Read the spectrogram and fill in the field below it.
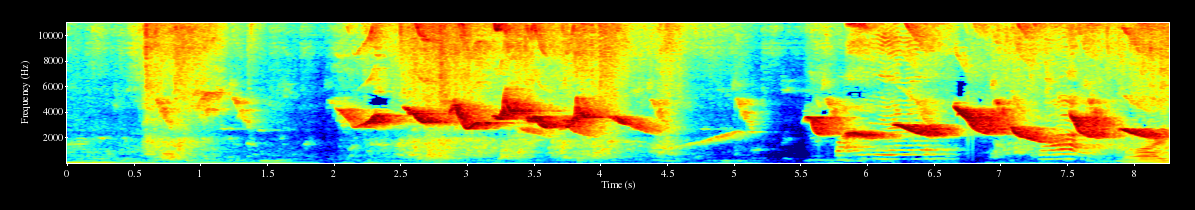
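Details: Ultramarine grosbeak in Paraná, Brazil, singing two bursts of clear, slurred whistles that fall in pitch, delivered quickly and sweetly, with a soft background hiss and a brief lower murmur.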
